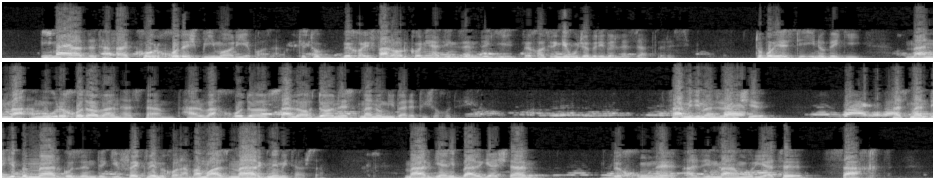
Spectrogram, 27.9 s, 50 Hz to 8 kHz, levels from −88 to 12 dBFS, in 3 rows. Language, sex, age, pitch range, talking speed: Persian, male, 50-69, 105-145 Hz, 140 wpm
